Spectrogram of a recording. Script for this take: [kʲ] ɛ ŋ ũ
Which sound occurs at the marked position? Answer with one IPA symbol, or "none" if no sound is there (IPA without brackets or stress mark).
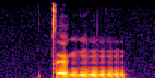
t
